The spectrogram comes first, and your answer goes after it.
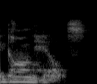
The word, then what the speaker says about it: Ngong Hills: the base of the Ngong Hills. Well, that's spelled Ngong. Here they don't pronounce the N, they say Gong Hills.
